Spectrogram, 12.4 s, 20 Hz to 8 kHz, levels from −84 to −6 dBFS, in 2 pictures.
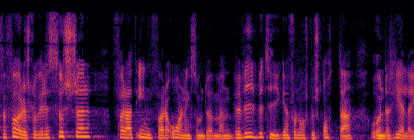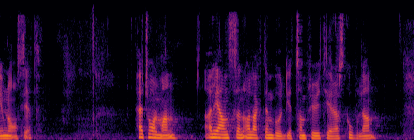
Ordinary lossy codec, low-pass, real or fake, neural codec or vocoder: AAC, 32 kbps; 7.2 kHz; real; none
